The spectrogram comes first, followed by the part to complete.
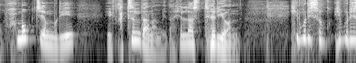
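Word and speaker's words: ἱλαστήριον: 소라고 한 단어가 굉장히 헬라어로 성경에 기록돼 쓰니까 발음하는 힐 아스테리온 이라고 하는 게 바른 발음을 합니다 그런데 이 힐 에스테르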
